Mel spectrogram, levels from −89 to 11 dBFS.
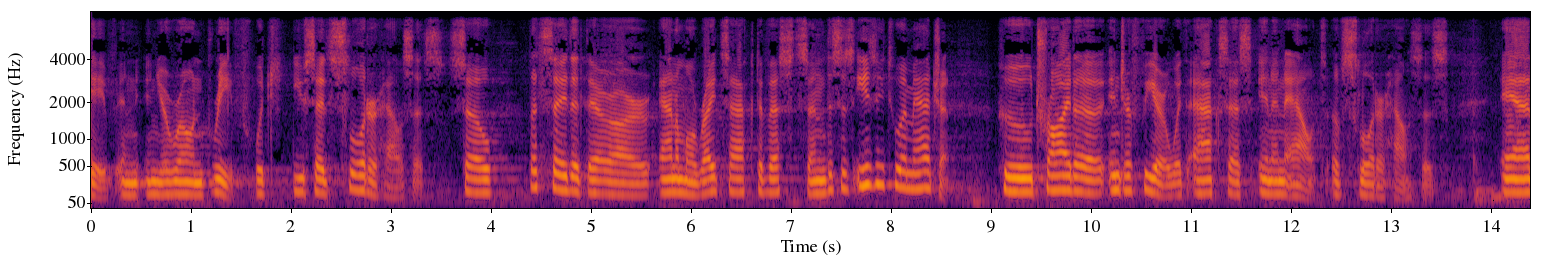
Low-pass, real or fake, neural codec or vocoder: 7.2 kHz; real; none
